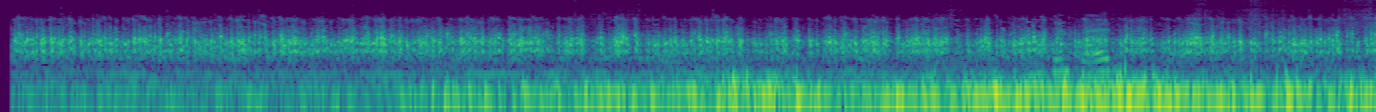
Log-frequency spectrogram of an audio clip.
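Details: A dense chorus of wood frogs in the wild at a park in New Jersey, Delaware River Basin, gives rapid, duck-like clucking croaks overlapping into a steady rattling roar.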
